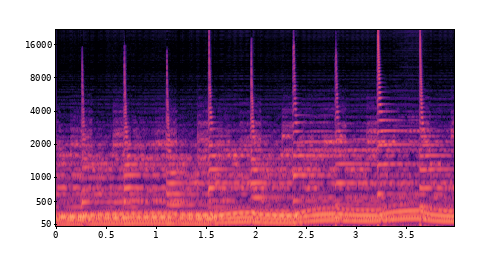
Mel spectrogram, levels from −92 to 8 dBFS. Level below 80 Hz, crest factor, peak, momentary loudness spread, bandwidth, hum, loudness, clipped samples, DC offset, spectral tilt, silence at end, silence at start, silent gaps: -30 dBFS; 18 dB; 0 dBFS; 1 LU; over 20 kHz; none; -19 LUFS; under 0.1%; under 0.1%; -6 dB/octave; 0 s; 0 s; none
